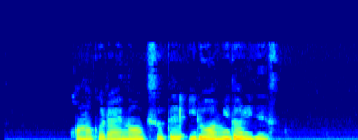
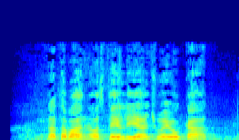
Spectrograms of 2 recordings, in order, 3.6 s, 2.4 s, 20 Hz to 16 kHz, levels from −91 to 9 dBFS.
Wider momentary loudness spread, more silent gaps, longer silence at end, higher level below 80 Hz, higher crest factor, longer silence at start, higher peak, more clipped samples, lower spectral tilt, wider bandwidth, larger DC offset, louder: about the same, 9 LU vs 7 LU; neither; first, 0.85 s vs 0 s; second, -74 dBFS vs -62 dBFS; about the same, 16 dB vs 18 dB; first, 0.75 s vs 0.25 s; second, -16 dBFS vs -8 dBFS; neither; first, -7 dB/octave vs -5 dB/octave; about the same, 11.5 kHz vs 11.5 kHz; neither; second, -31 LUFS vs -26 LUFS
